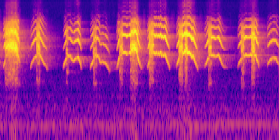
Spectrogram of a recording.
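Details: Capuchin monkey giving a rapid series of high, arched, whistle-like calls, each rising then falling, about two per second, some louder and rougher, with no other sounds.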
